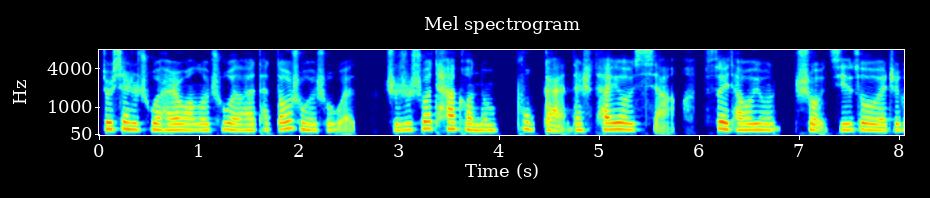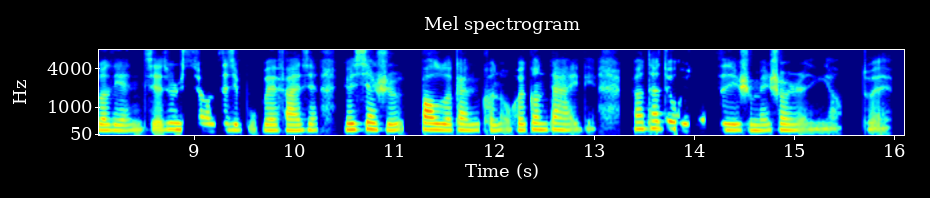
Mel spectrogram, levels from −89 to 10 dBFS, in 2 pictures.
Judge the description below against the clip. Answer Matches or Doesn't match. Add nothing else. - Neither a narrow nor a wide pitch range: Doesn't match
